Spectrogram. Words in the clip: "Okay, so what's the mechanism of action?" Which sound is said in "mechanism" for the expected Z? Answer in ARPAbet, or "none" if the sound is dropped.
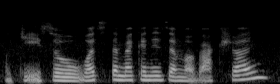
Z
